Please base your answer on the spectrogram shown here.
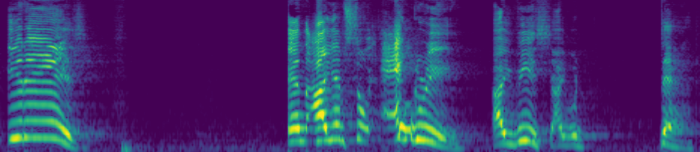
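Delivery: high, loud angry outburst; Jonah's temper. Acted. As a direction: burst out in a furious temper. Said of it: "Look at Jonah's temper".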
